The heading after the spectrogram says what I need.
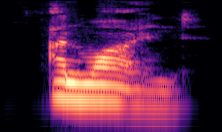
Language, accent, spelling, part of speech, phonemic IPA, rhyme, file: English, Australia, unwind, verb / noun, /ʌnˈwaɪnd/, -aɪnd, En-au-unwind.ogg
- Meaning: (verb) 1. To separate (something that is wound up) 2. To disentangle 3. To relax; to chill out; to rest and become relieved of stress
